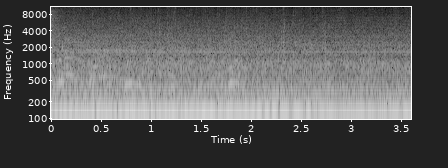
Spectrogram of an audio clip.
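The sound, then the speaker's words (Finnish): A boat crosses open water on a roughly half-hour trip in the Kabale area of Uganda, giving a steady low droning hum with a constant wash of water noise and no breaks. “ainoa tapa mennä sinne on tällä veneellä ja matka kestää noin 30 minuuttia”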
